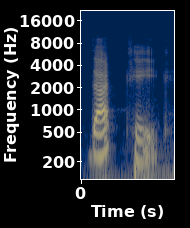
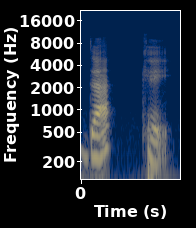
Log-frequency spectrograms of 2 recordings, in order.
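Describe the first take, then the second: Both takes have the same delivery.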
